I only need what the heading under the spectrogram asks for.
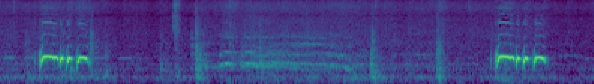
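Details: Local zebra dove, recorded as a lure to get other doves singing: two brief phrases of quick, tightly spaced cooing notes, one near the start and one near the end, with soft murmuring and knocks between them.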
